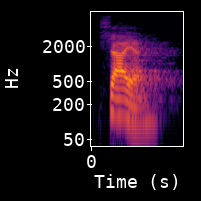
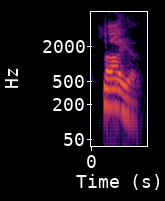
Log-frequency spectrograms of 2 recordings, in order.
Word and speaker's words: Shaya: Your name is pronounced Shaya? Shaya. Shaya.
